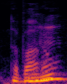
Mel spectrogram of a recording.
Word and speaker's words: Novato: There is Jeffrey, who called in from Novato. Did I say that right? Novato? – Mm-hmm.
